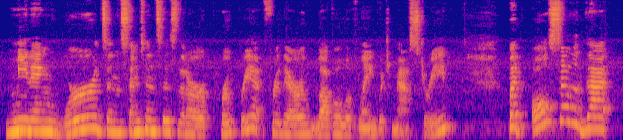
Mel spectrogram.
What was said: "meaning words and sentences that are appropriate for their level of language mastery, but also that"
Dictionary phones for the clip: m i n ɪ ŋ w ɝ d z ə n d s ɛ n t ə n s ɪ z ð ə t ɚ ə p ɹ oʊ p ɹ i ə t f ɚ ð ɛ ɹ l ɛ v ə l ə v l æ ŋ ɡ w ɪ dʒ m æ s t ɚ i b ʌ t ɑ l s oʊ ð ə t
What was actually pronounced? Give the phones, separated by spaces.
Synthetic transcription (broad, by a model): m i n ɪ ŋ w ɝ d z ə n s ɛ n t ə n s ɪ z ð ə t ɚ ə p ɹ oʊ p ɹ i ə t f ɚ ð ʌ ɹ l ɛ v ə l ə v l æ ŋ ɡ w ɪ dʒ m æ s t ɚ i b ʌ t ɑ l s oʊ ð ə t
